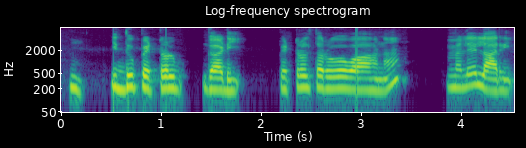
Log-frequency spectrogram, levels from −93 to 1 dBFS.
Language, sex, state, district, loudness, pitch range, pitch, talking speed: Kannada, female, Karnataka, Dharwad, -16 LUFS, 190-215 Hz, 205 Hz, 105 wpm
